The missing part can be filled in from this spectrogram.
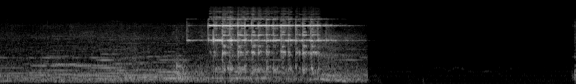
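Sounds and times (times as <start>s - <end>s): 
small hand bell ringing: 1.9s - 3.7s.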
